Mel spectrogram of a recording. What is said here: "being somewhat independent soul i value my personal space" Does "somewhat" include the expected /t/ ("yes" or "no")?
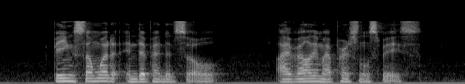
yes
